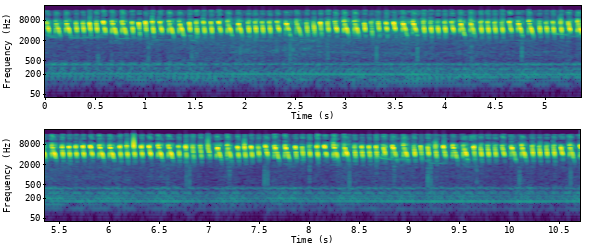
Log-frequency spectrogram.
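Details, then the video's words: Long 'ngebren panjang' trilling from a bar-winged prinia, locally ciblek gunung, used as a lure to stimulate other birds: a rapid, machine-gun series of thin high notes that never pauses, over a low hum. "Ciblek Gunung Gacor Ngebren Panjang"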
